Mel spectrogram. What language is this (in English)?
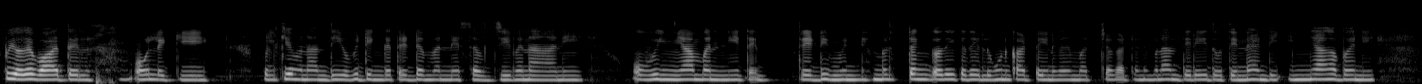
Dogri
